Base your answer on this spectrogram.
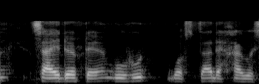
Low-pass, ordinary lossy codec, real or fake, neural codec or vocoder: none; none; fake; codec, 16 kHz, 2 kbps, FunCodec, trained on Chinese and English, 25 frames a second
